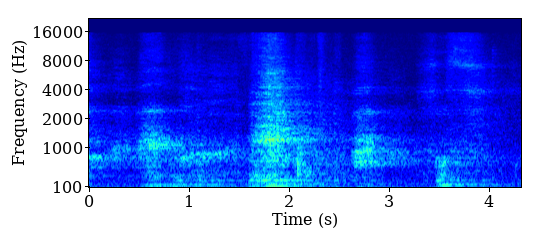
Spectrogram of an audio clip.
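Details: Bulldog worked up on a walk, giving short breathy snorts about once a second, each a broad rasping burst, with one louder huff in the middle and quieter wheezing between.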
